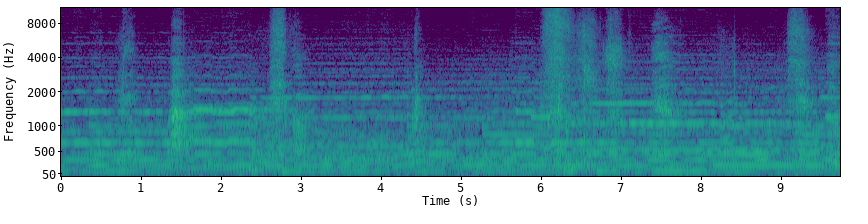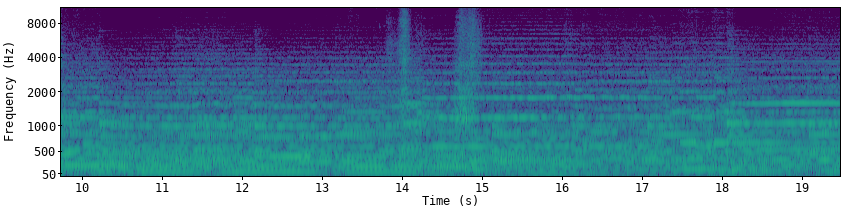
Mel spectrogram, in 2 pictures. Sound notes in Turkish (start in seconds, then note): 2.5 Ağlama sesi; 2.6 Müzik - Duygusal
